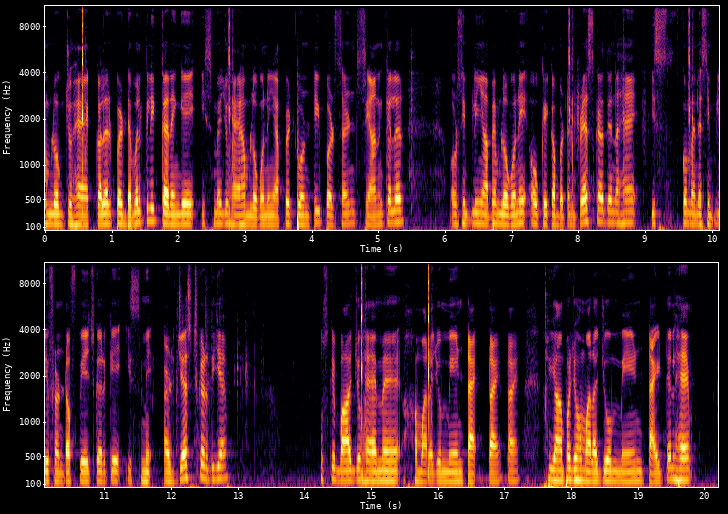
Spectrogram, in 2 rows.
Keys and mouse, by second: 5.0 Tab, 8.0 click, 8.8 shift+Page_Up, 9.8 shift+click, 12.3 ctrl+g, 12.6 Delete, 13.1 ctrl+z, 13.6 F3, 15.0-20.1 drag.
